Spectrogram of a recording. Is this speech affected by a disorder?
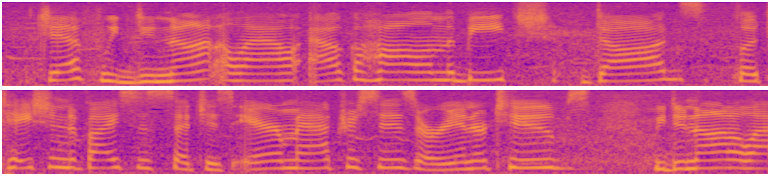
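No.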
